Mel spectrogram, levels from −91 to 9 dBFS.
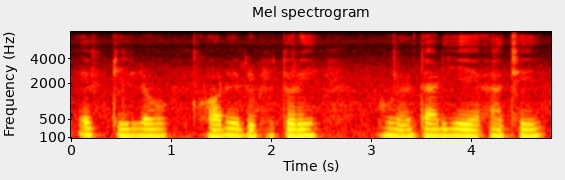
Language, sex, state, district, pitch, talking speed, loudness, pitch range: Bengali, male, West Bengal, Cooch Behar, 130 Hz, 85 wpm, -18 LUFS, 125-135 Hz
